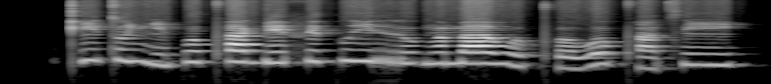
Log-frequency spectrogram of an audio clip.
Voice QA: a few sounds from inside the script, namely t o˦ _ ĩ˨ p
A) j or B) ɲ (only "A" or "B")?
B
